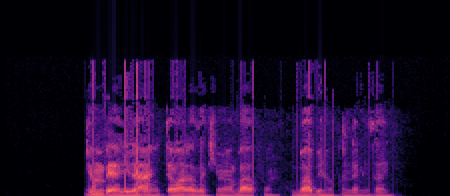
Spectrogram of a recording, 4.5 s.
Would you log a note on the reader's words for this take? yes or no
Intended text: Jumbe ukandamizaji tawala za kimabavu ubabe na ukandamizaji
yes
